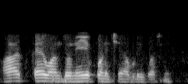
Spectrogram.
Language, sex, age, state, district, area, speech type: Gujarati, male, 18-30, Gujarat, Ahmedabad, urban, conversation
